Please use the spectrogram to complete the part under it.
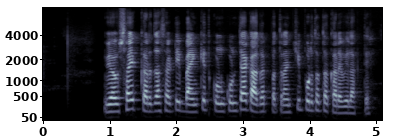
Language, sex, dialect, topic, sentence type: Marathi, male, Standard Marathi, banking, question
